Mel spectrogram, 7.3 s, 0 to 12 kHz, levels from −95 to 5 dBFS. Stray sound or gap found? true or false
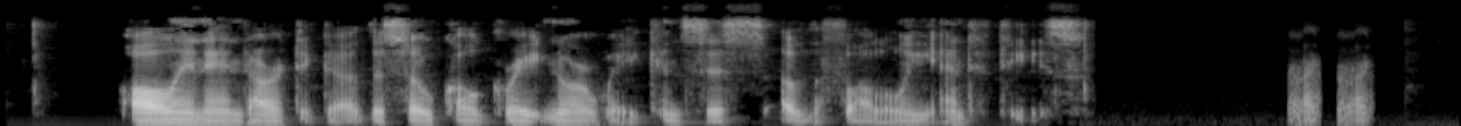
true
